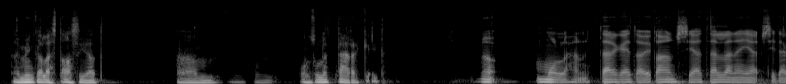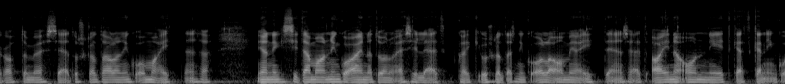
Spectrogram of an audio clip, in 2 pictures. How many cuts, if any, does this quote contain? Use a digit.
2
